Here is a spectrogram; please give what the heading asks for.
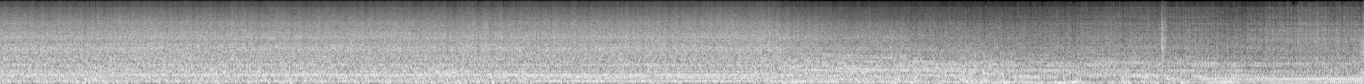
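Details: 1954 Johnson QD-15 10 HP two-stroke outboard after restoration, pushing a 14-foot boat about 17 mph: loud steady buzz at speed, easing off smoothly near eight seconds; runs strong and clean.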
